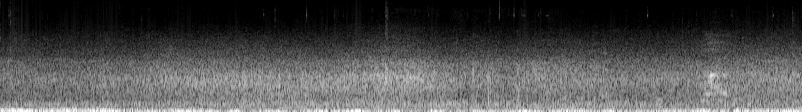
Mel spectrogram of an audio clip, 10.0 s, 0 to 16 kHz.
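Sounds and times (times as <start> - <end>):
city traffic: 0.0 - 10.0.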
